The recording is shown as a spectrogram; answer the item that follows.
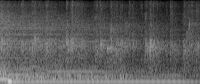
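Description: A live band's final chord ringing out and slowly fading after the drum beat stops, with a held low note underneath.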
